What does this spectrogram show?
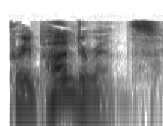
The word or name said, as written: preponderance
